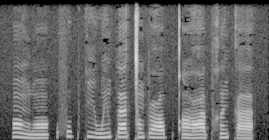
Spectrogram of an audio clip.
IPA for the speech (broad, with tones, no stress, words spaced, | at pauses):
ɔ̃˦˨ŋɡɔ̃˨ | fo˥pki˦˨wĩ˧˥˧pɾa˥ ǀõ˥pʕɔ˧˥˧pqʼɔ̃˦˨ ʕa˦˨pχĩ˥ka˨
